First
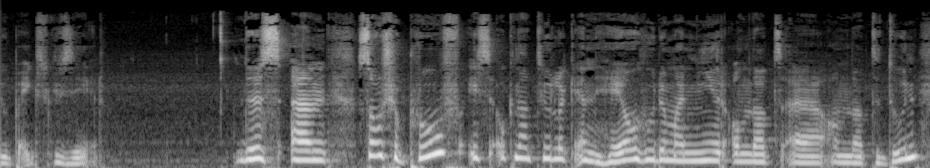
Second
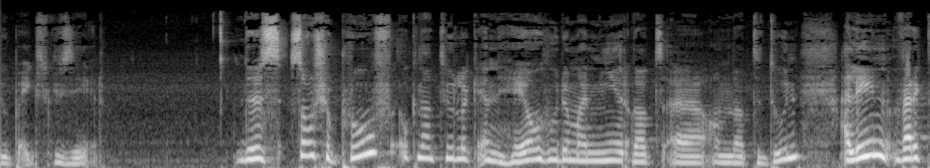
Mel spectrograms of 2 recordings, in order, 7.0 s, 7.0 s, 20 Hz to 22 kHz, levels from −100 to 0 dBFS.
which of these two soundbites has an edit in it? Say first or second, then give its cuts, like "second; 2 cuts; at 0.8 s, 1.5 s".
second; 3 cuts; at 2.1 s, 3.0 s, 4.7 s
